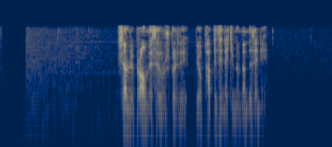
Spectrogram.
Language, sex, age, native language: Icelandic, male, 60-69, Icelandic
